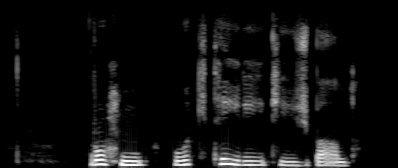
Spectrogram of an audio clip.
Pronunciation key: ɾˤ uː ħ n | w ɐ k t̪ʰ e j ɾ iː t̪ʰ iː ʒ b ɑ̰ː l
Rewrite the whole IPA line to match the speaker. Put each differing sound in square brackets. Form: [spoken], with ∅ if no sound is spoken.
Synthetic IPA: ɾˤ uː ħ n | w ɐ k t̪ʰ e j ɾ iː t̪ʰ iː ʒ b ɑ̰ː l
